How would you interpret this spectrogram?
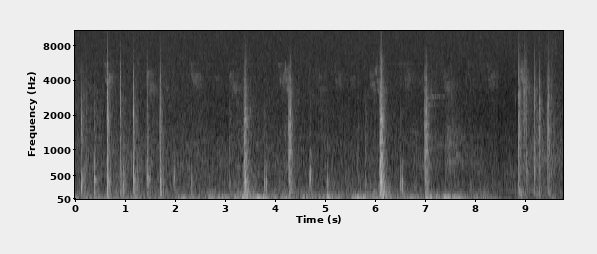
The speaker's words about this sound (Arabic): أنا أفتح الباب.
